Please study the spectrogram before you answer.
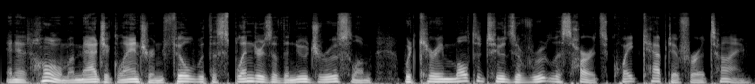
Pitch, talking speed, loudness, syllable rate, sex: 110 Hz, 200 wpm, -17 LUFS, 5.6 syllables/s, male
